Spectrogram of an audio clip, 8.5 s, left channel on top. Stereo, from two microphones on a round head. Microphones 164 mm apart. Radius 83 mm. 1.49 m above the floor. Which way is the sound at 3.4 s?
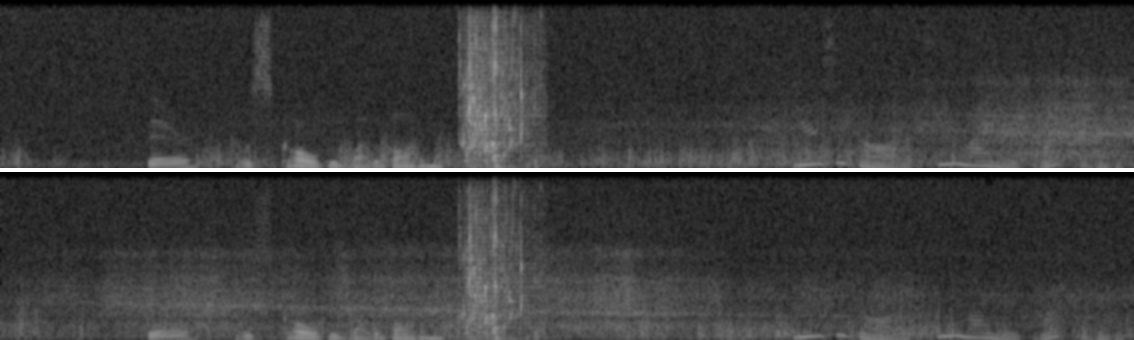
15° left (ahead or behind).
